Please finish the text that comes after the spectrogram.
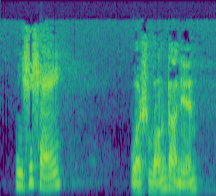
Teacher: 是 is weakened in these sentences to a toneless sh sound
